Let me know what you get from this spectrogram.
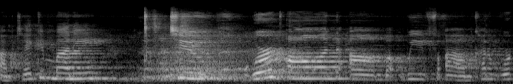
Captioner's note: audience laughs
